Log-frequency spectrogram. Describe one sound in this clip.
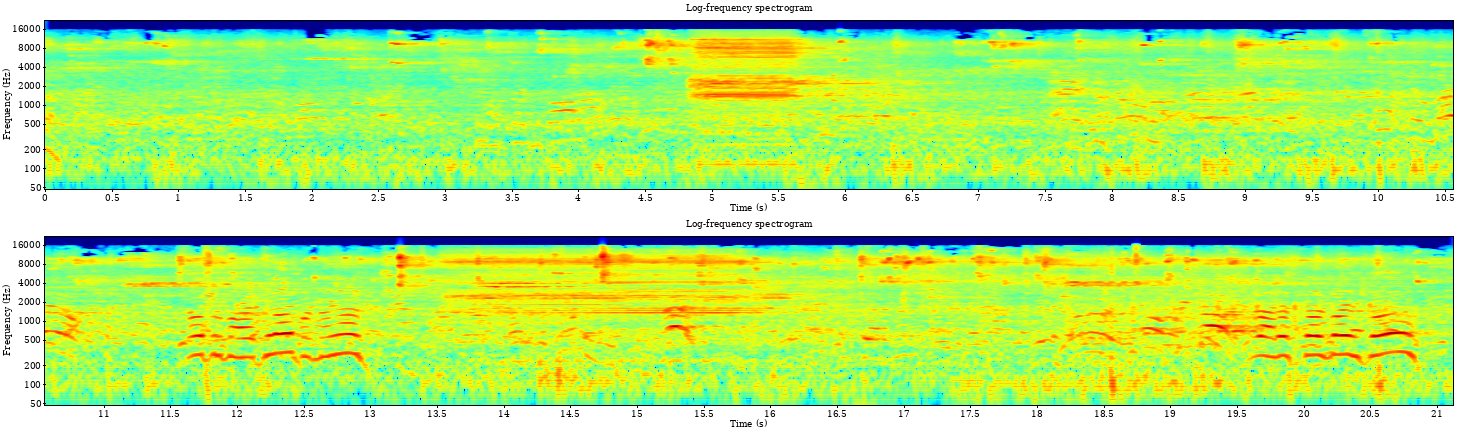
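Spectators, men and women, shout and cheer in an echoing gym.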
